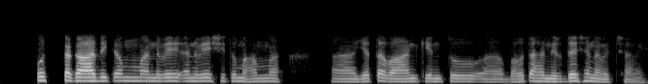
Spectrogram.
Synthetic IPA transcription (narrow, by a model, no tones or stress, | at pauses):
pust̪ɐkaːd̪ʱikɐmɐnʋeɐnʋeːʃit̪umɐɦɐm | jɐt̪ɐʋaːnkint̪ubʱɐɦut̪ɐɦɐniɾd̪eːʃɐnɐʋitːʃʰaːmeː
